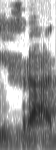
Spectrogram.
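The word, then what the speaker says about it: إفراد: होता है और एक इफराद होता है लोग इसको गलत प्रोनाउंस करते हैं। इसको अफराद पढ़ लेते हैं।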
